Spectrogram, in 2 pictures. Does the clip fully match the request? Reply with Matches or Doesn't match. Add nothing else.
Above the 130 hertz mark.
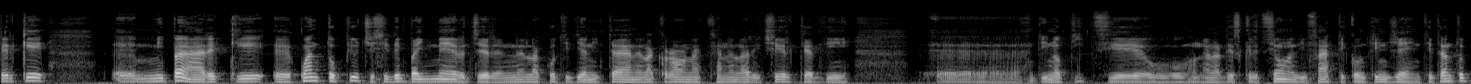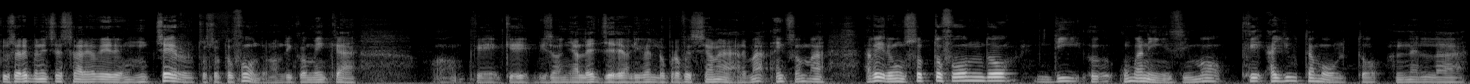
Doesn't match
